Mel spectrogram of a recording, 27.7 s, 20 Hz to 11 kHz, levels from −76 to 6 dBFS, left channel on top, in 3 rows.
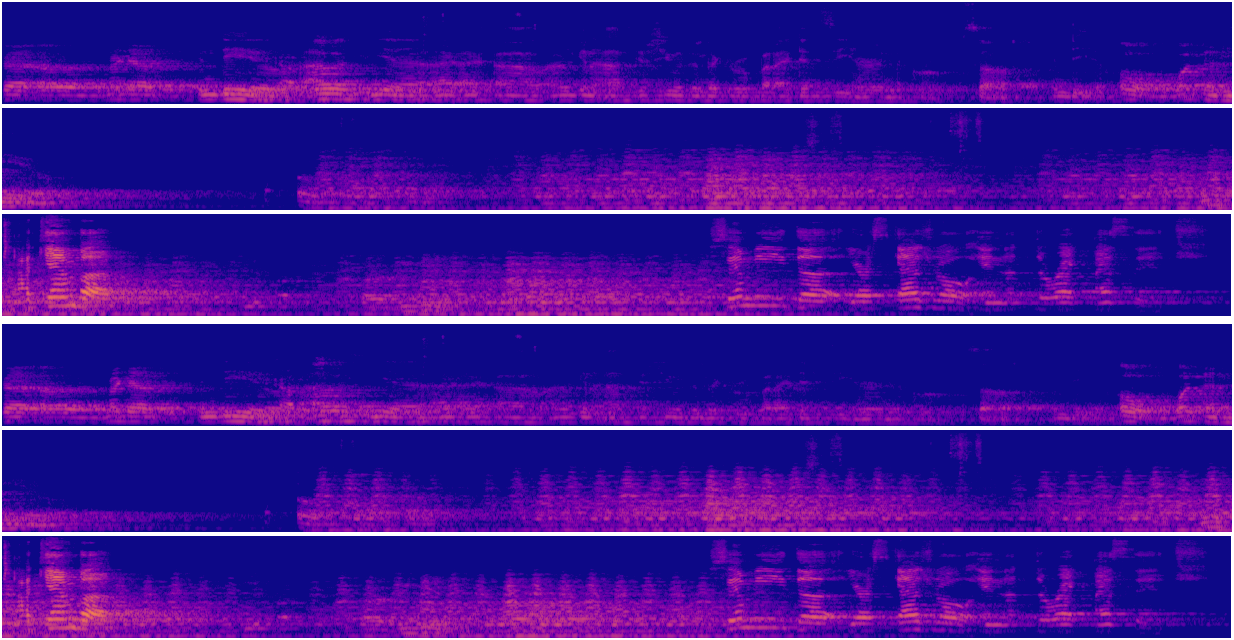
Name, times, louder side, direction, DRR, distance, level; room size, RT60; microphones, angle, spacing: voice 1, 0.0-1.5 1.8-2.6 8.4-9.5 11.4-12.5 13.3-13.4 18.2-19.2 20.3-20.6 21.1-21.9, right 1 dB, 20° right, 0 dB, 0.8 m, -44 dB
voice 2, 1.5-7.6 7.9-8.3 9.0-9.6, left 3 dB, 65° left, 5 dB, 0.8 m, -44 dB
sound 1, 11.5-20.4 20.7-24.4, right 2 dB, 50° right, 2.8 m, -42 dB
voice 3, 18.6-19.3 23.8-27.5, equal, 5° right, 9 dB, 0.4 m, -33 dB
15.5 x 15.0 x 2.7 m, 2.6 s
head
